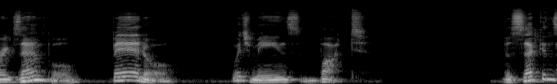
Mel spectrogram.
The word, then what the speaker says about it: pero: The first sound is the short tap R. It's a quick flick of the tongue, very light, almost like the t in the English word butter. For example, pero, which means but.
